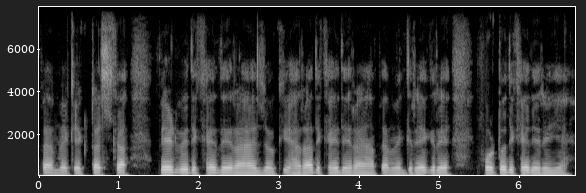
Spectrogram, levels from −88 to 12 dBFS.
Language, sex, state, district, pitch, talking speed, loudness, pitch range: Hindi, male, Bihar, Kishanganj, 110 Hz, 215 wpm, -17 LUFS, 110-115 Hz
